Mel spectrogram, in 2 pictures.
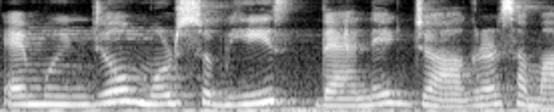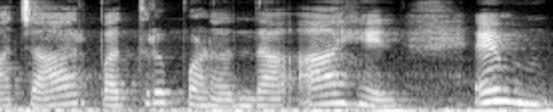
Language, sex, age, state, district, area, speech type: Sindhi, female, 30-45, Uttar Pradesh, Lucknow, urban, spontaneous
